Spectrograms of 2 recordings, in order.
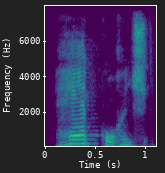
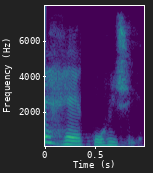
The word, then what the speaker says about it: recorde: Porque a maioria pronuncia recorde. Recorde. Ah, ele bateu o recorde. E não é recorde, é recorde. Ele bateu o recorde. Se eu pronunciar recorde, estou dizendo que a sílaba tônica mais forte é a antepenúltima, última, penúltima, antepenúltima. E aí eu vou classificar de forma errada. Vou classificar como proparoxítona. E não é.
